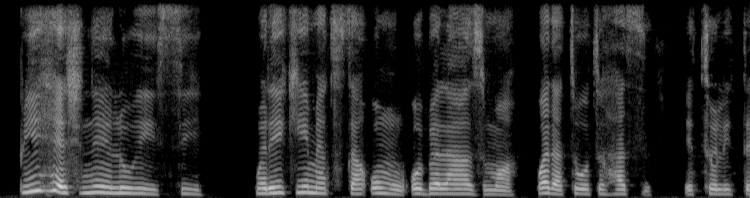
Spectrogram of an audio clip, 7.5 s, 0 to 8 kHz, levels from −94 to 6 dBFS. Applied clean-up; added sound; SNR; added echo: neural mask model Resemble Enhance denoiser.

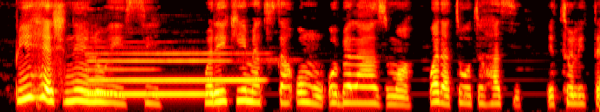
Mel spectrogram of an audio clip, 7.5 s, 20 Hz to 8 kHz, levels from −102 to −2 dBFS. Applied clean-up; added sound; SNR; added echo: classical method Wiener filter.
